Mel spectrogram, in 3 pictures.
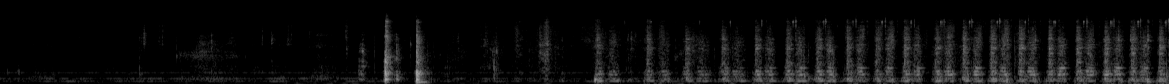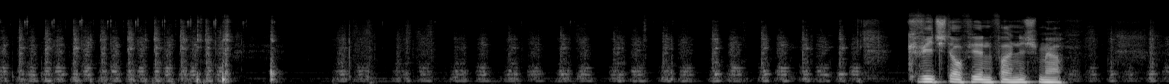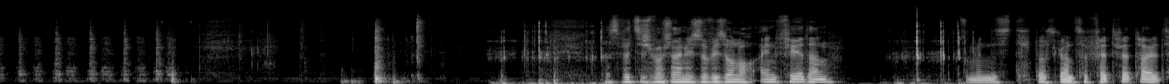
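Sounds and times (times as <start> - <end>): suspension seatpost pumping: 6.0 - 14.2.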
